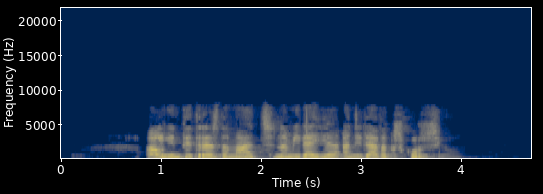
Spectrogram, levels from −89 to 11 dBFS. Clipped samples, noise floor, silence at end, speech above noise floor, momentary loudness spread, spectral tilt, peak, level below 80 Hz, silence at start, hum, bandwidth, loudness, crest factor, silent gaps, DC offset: under 0.1%; -81 dBFS; 0.9 s; 64 dB; 7 LU; -5.5 dB/octave; -2 dBFS; -62 dBFS; 0.85 s; none; 8 kHz; -17 LUFS; 18 dB; none; under 0.1%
